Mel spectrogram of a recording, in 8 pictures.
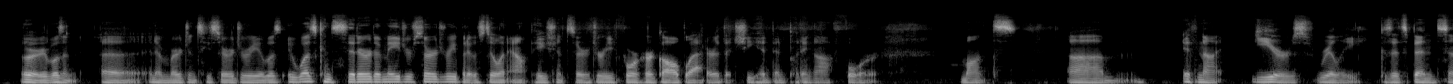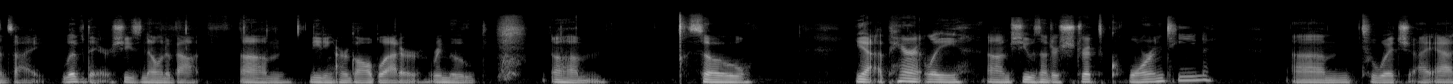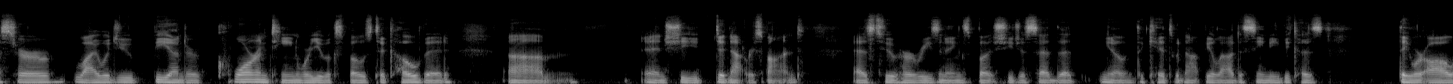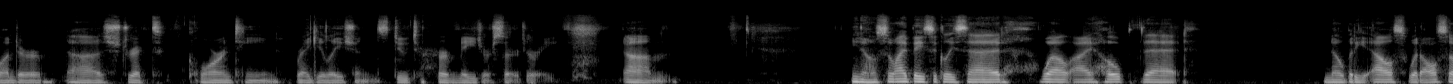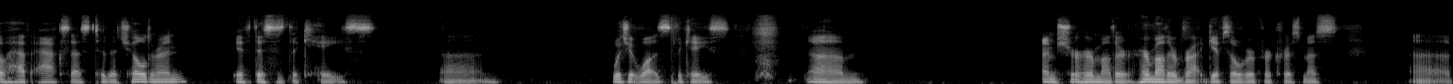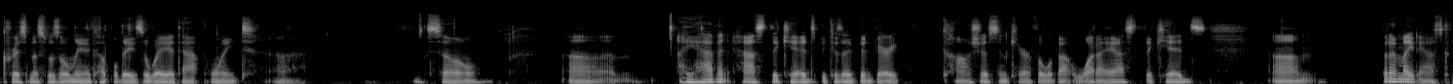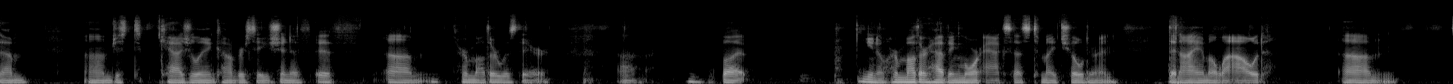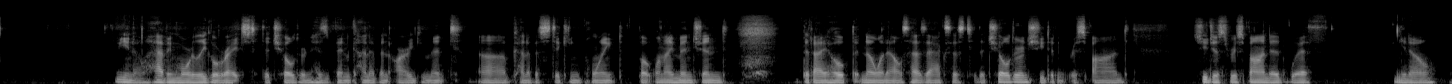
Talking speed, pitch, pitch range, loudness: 140 wpm, 95 Hz, 90-110 Hz, -28 LUFS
